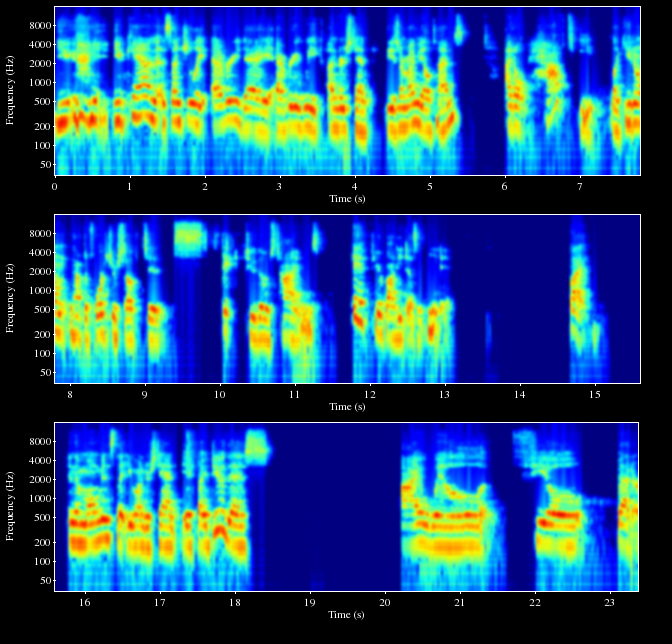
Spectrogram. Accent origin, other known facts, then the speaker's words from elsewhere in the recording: Philippines; as a Filipino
